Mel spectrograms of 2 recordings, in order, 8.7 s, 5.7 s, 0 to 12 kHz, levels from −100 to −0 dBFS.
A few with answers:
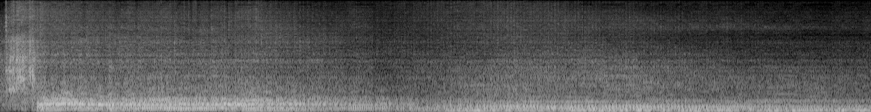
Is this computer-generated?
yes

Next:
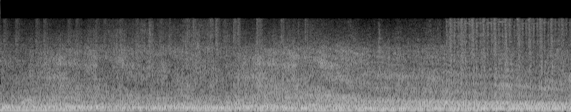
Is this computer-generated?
no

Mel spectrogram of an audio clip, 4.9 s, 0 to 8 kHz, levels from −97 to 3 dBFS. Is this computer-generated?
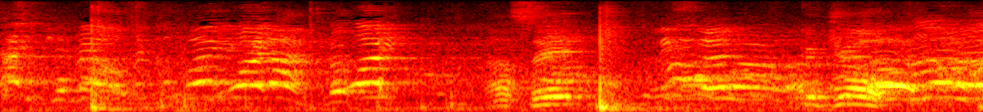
no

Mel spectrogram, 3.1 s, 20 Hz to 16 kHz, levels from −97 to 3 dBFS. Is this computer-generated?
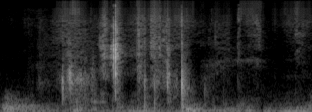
no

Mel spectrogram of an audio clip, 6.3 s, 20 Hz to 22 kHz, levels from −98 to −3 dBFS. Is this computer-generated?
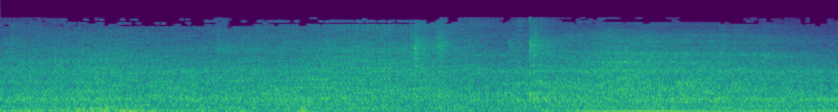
no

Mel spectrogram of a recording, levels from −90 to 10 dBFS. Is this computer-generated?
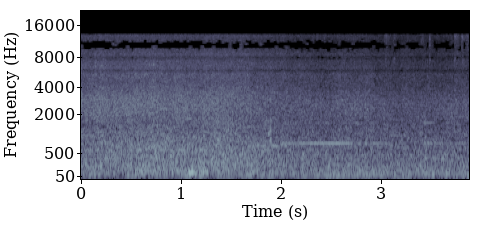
no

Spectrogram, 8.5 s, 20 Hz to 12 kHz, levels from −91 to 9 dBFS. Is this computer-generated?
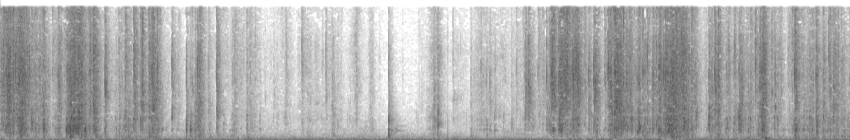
no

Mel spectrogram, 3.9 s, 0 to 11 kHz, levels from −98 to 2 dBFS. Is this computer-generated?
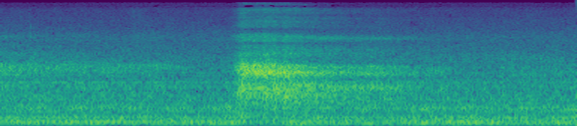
no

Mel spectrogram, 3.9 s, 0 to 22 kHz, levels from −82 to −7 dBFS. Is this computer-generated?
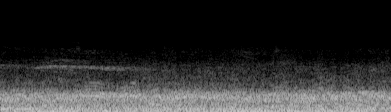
no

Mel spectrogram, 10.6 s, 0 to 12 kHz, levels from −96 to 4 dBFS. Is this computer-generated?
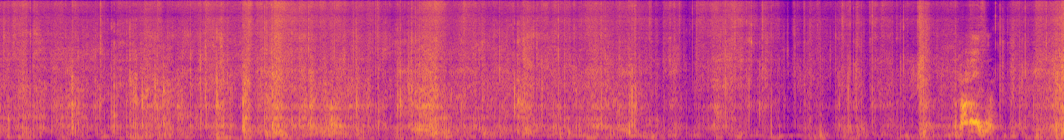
yes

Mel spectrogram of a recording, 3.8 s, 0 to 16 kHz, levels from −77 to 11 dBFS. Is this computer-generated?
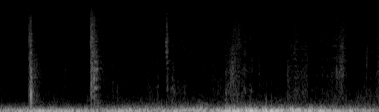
no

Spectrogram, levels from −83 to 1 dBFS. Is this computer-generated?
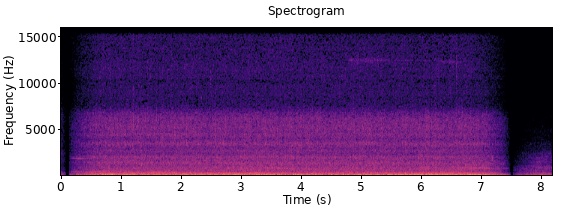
no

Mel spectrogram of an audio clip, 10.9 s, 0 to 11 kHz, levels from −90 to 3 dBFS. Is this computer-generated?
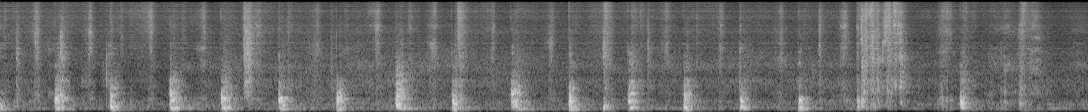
yes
